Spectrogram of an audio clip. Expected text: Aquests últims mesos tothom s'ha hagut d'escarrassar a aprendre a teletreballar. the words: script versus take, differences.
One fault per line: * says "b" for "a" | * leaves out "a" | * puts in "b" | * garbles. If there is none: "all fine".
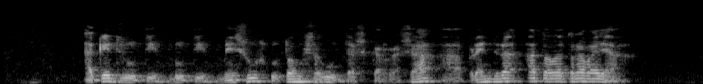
* puts in "últims"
